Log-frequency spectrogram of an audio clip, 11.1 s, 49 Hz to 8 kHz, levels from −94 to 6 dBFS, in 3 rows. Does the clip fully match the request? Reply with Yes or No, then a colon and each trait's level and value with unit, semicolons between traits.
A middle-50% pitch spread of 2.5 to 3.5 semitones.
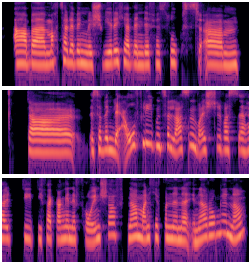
Yes: average, 2.8 semitones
